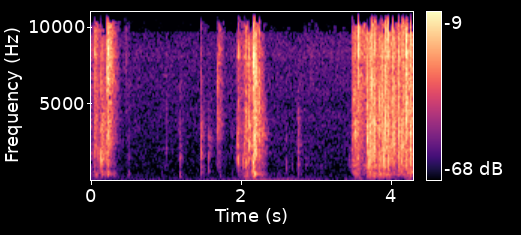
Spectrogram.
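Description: Faint handling noise: soft rustles and small clicks as plush stuffed toys are handled, put down and picked up, busier near the end.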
